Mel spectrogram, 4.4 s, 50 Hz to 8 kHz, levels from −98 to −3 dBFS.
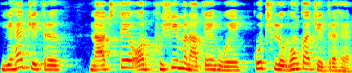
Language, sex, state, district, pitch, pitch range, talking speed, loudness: Hindi, female, Bihar, Gaya, 195 Hz, 180-225 Hz, 175 wpm, -14 LUFS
